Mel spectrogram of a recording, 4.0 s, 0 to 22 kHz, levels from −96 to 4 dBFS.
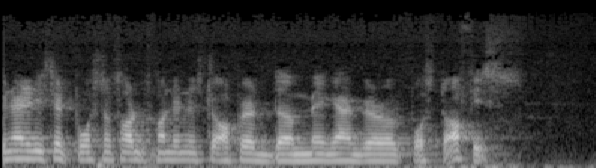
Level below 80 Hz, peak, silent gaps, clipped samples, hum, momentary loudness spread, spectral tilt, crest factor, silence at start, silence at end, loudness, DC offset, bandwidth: -52 dBFS; -10 dBFS; none; under 0.1%; none; 5 LU; -8 dB/octave; 16 dB; 0.05 s; 0.3 s; -26 LUFS; under 0.1%; 16 kHz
